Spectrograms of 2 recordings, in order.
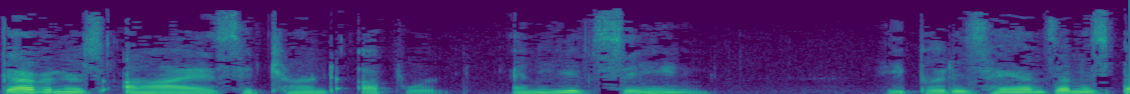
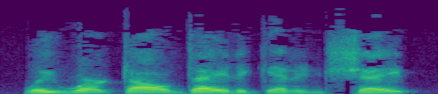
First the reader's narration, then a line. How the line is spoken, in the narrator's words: grumbled Harry Weston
